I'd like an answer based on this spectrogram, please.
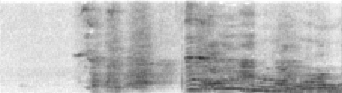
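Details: Siberian Husky Keyush, called Key, indoors, vocally arguing with his owner while she eats and refuses him food. A short voiced burst, then a drawn-out, wavering, harmonic whine with a talking-like rise and fall. A woman's voice may be mixed in.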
